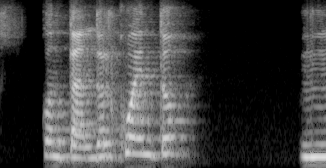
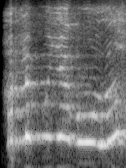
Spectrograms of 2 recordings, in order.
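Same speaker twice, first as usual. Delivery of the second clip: squeaky, much higher voice of a prim queen; much faster than usual. Shown as a demonstration. The storyteller shows how her prim queen talks, very high. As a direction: demonstrate the queen's voice, very high and strained. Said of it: "cuando la reina habla, habla muy agudo".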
